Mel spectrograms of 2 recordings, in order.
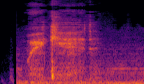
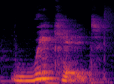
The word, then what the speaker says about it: wicked: We actually say wicked. And we make it sound with an id.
